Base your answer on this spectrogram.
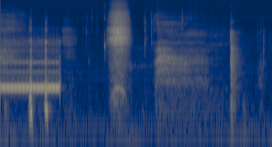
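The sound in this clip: A short burst of touch-tone telephone dialing beeps, pressed to place a call, heard at the start and followed by quieter clicks and scattered noises.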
